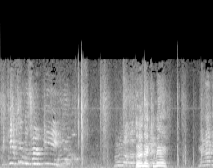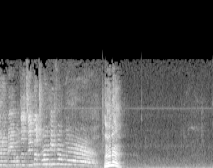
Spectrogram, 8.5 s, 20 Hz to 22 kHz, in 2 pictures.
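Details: Luna, a 12-week-old Siberian husky pup, reacting indoors to a turkey seen outside, gives wavering yowls and chattering whines, broken by two sharp upward yelps, then falls quiet for the final seconds.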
